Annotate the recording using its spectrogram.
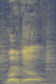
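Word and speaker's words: Ridell: Just as a note, it's pronounced Rydell.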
